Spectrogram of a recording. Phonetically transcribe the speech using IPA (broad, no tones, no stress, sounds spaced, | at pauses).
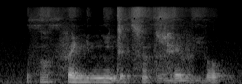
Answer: θ ɔ̤ θ f ɛ ɲ ɨ ŋ ĩ d ɨ θ s ɐ̃ θ ɮ ɛ̤ e̯ v i̤ o̯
